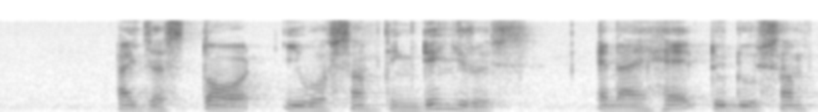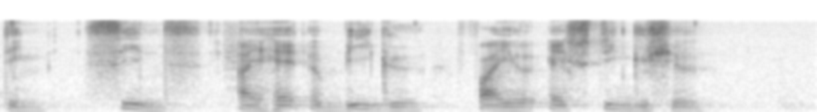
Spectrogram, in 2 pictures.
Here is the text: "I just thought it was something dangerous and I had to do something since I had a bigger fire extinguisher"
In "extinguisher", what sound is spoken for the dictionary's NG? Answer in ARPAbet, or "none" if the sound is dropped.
none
